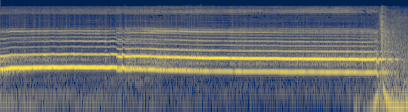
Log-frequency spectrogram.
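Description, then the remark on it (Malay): A person's voice imitates a factory siren with one long, loud, sustained wail that drifts slowly downward in pitch, briefly wavers early on, and lasts about six seconds before cutting off. “Contoh Contoh siren kilang macam tu kan?”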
